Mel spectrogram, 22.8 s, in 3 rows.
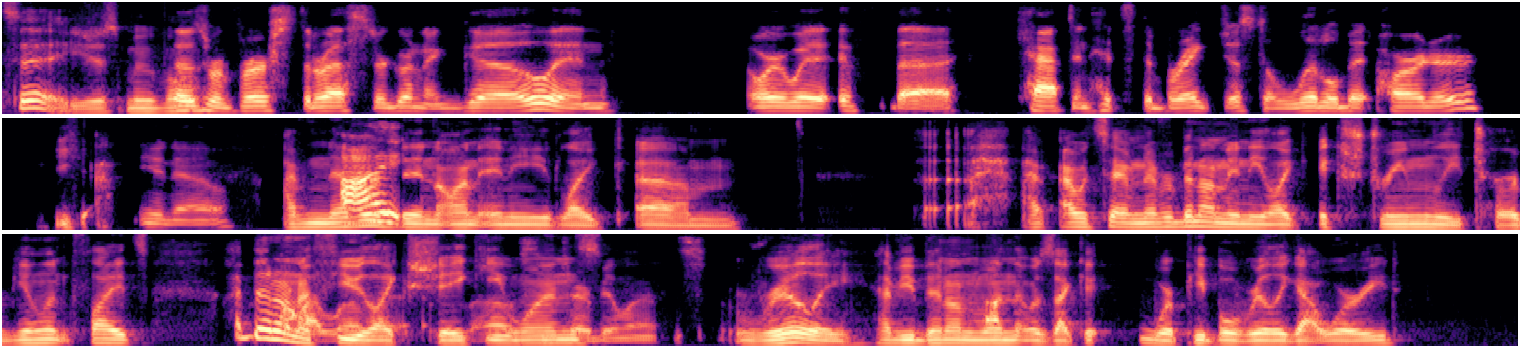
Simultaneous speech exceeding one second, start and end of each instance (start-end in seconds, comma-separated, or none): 16.6-18.2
